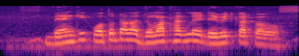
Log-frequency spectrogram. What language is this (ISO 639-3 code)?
ben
